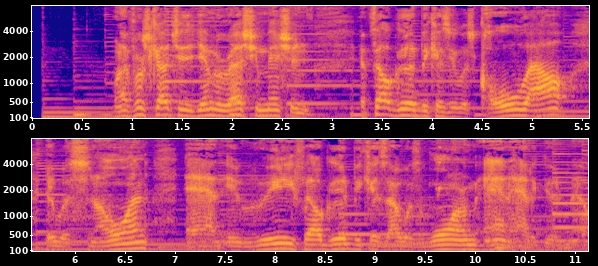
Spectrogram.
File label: male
